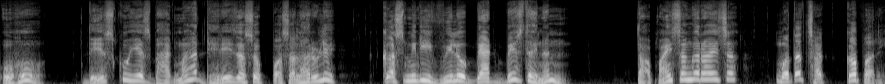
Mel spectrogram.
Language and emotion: Nepali, surprised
